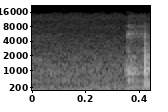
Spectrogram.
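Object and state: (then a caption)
Fake wooden object. A single dry, short tap on an unidentified wooden object in an abandoned school, found to be a fake element made of wood rather than the real thing. The knock is a brief, mid-pitched click centered near 1 kHz that dies away almost immediately after a quiet lead-in.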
